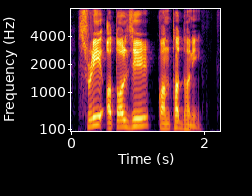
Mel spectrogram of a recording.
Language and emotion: Assamese, neutral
